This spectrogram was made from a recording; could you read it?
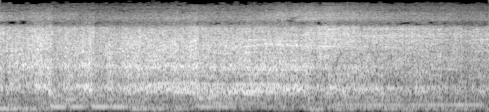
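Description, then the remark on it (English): A large concert crowd roars continuously as a band from San Francisco, California is introduced, a dense wash of cheering and yelling with scattered whoops and shouts rising out of it, loud and sustained throughout. “How was the crowd reaction?”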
